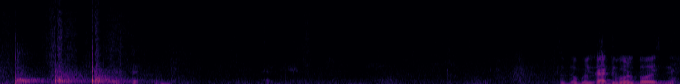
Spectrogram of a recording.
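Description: An elderly man speaks warmly up close.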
